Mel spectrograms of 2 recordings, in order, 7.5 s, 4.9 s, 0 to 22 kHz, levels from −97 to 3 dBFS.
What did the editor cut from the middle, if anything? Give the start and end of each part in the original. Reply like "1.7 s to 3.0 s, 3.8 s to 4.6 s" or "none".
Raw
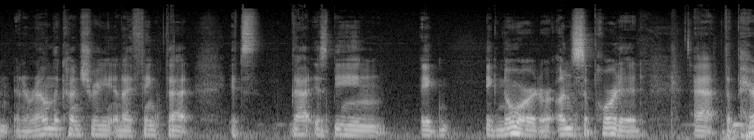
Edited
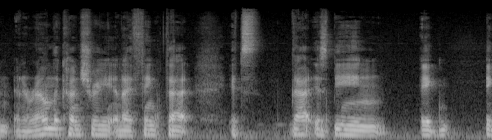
none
